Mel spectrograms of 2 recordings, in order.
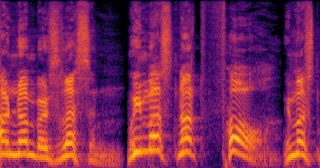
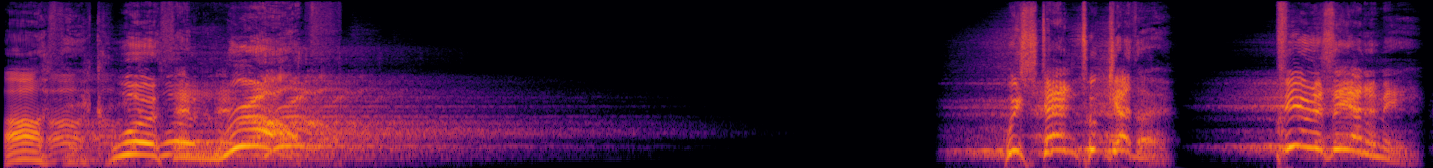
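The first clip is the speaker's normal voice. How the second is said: ritual battle invocation. Acted. Chanting invocations before battle.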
